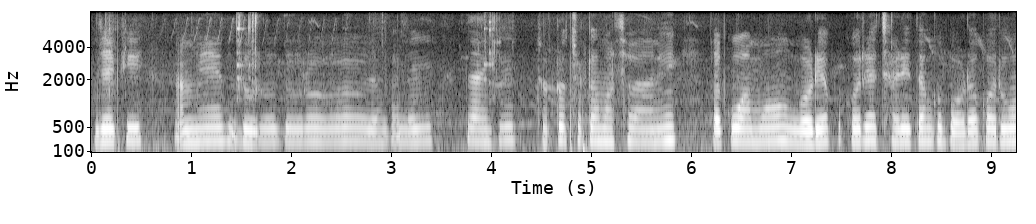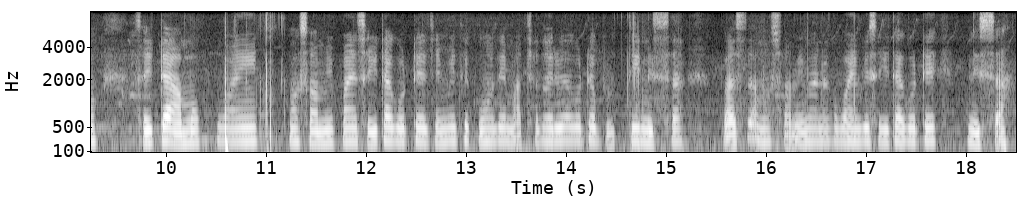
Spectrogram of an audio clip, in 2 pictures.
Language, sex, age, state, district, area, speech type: Odia, female, 30-45, Odisha, Kendujhar, urban, spontaneous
